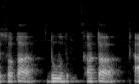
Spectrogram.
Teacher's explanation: विसर्ग है यह व्यंजन है और इसका उच्चारण ह की तरह होता है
